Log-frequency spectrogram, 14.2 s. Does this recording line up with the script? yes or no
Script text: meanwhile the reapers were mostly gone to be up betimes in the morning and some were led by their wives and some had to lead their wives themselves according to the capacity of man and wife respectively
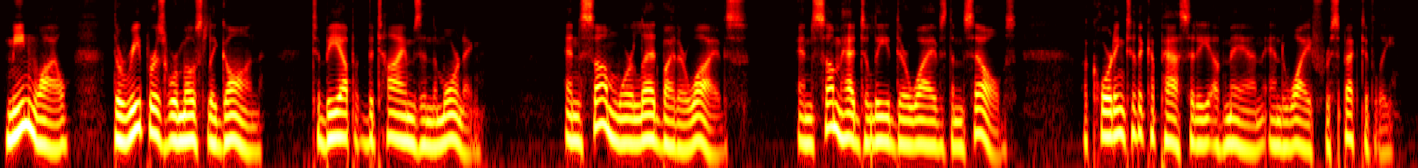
yes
